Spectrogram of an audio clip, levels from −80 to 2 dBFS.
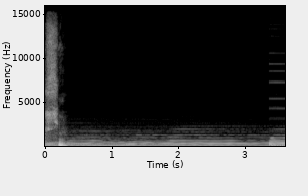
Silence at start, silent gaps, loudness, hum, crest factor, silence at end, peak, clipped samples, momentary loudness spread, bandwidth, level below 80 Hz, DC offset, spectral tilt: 0 s; none; -30 LUFS; none; 20 dB; 0 s; -10 dBFS; under 0.1%; 10 LU; 16 kHz; -44 dBFS; under 0.1%; -4.5 dB/octave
